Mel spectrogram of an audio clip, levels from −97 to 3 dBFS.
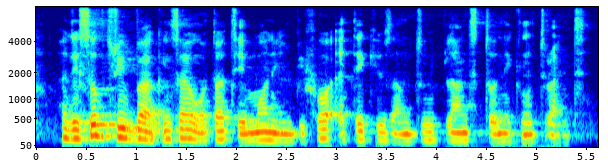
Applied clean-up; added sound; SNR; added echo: neural mask model Resemble Enhance denoiser.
